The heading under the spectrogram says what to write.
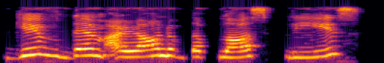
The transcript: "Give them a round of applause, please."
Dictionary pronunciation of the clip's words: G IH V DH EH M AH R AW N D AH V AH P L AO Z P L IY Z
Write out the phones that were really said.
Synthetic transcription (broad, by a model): G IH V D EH M AH R AW N D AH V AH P L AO S P L IY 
